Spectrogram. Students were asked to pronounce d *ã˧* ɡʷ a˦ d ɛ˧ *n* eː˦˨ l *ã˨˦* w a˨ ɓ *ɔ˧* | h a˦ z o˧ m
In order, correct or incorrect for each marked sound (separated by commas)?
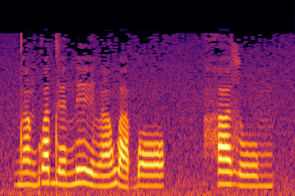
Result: correct, correct, correct, correct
